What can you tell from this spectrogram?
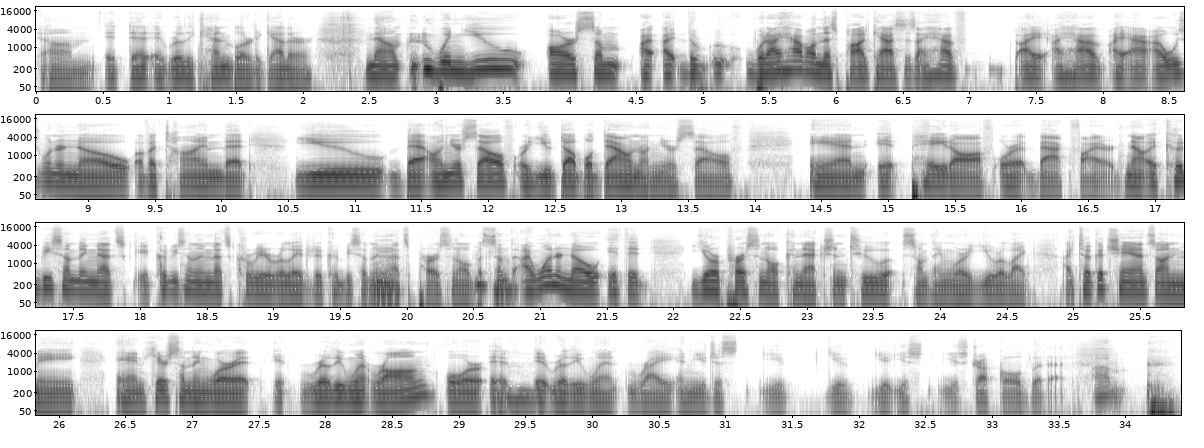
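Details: Comedian who stutters, speaking in a podcast conversation; stuttering.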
